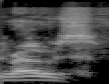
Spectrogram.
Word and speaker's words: Rhodes: little bit about cody rose rhodes listen if you don't know what he wrote is like a rose a beautiful bloomed flower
